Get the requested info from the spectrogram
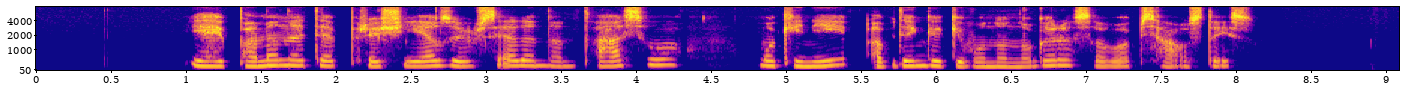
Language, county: Lithuanian, Telšiai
